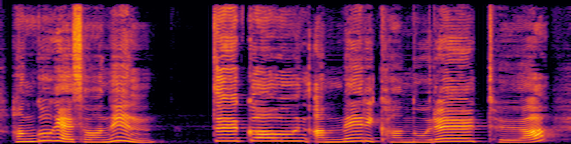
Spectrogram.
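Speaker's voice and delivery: fast read-aloud in Korean.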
